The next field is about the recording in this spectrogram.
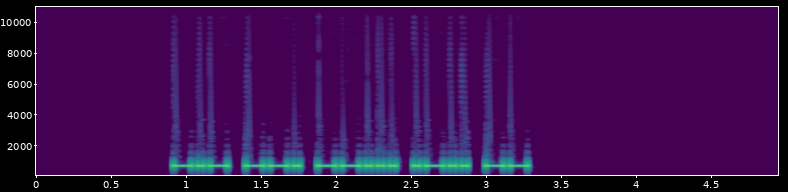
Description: Morse code, heard as a keyed tone, about 30 wpm, 700 Hz. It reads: KG7LM
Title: USA Call Signs - 5 Characters - Repeated 2x - 30wpm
